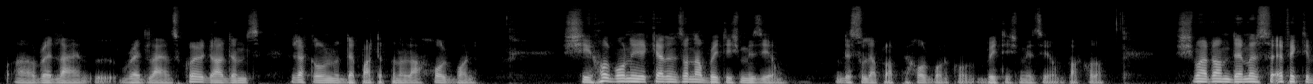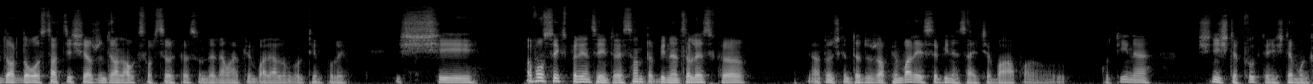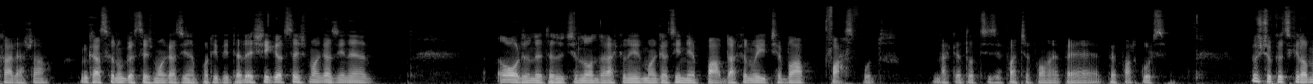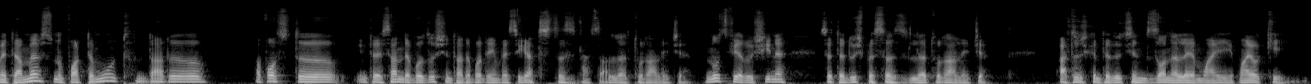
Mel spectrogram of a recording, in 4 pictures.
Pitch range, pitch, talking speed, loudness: 85-110 Hz, 95 Hz, 180 wpm, -26 LUFS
